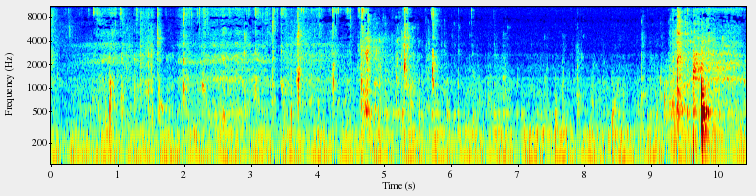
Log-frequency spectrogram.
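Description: Close-up chewing and crunching of curly fries, with many small crisp clicks, over a steady low hum. About a second before the end comes one much louder sharp sound.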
